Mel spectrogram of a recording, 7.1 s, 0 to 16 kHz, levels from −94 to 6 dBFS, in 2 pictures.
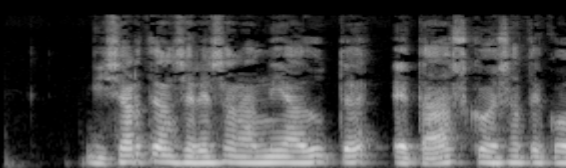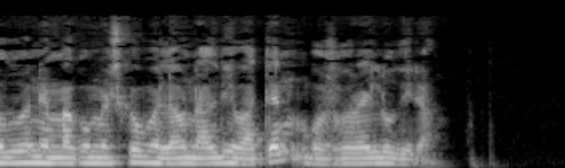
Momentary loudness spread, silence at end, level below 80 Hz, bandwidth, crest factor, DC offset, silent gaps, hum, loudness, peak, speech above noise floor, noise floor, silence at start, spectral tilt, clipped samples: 7 LU; 0.8 s; -56 dBFS; 11.5 kHz; 16 dB; under 0.1%; none; none; -19 LUFS; -4 dBFS; 51 dB; -69 dBFS; 0.55 s; -6 dB/octave; under 0.1%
